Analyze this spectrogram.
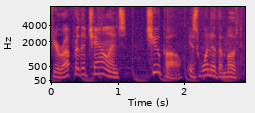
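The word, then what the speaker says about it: Teahupo'o: Chupo in Tahiti also has some of the heaviest waves in the world, breaking over a shallow reef and creating intense barrel rides.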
